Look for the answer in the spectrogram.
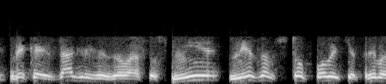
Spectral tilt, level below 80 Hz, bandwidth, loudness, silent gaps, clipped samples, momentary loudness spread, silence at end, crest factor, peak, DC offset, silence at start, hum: -9 dB/octave; -52 dBFS; 3.8 kHz; -11 LUFS; none; under 0.1%; 5 LU; 0 s; 10 dB; 0 dBFS; under 0.1%; 0 s; none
